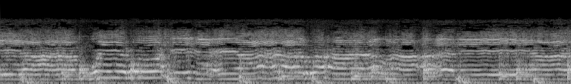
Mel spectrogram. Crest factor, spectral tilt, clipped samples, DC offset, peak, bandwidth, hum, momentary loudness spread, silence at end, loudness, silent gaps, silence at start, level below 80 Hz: 12 dB; -5 dB/octave; under 0.1%; under 0.1%; -6 dBFS; 9.2 kHz; none; 2 LU; 0 s; -17 LUFS; none; 0 s; -34 dBFS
